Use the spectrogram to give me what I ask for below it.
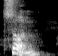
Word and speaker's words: Tson: Ese señor se llama Joseph Tson. Ayer vi que su libro cuesta alrededor de 150 pesos, así que si quieren buscarlo, se escribe J-O-S-E-F, Joseph, y T-S-O-N es el apellido, Tson.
